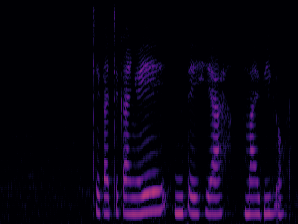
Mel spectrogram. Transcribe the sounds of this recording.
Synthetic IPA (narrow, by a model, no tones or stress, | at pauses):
tʼɪkʼatʼɪkʼaɲɔjem̩pʼɛja | mabiːlɔ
